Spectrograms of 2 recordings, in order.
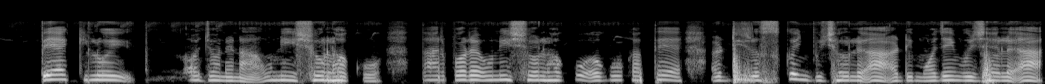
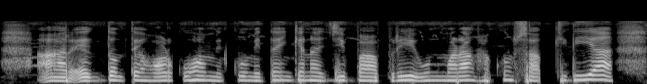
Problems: constant background noise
